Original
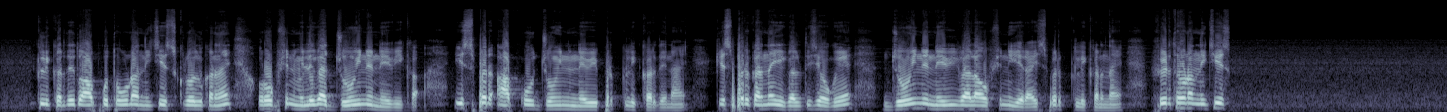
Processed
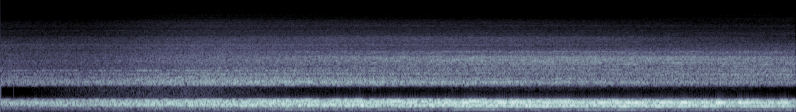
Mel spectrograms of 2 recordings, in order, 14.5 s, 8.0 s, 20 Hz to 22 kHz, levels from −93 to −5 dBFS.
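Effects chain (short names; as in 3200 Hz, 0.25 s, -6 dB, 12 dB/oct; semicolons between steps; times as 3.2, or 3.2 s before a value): reverse delay 0.633 s, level -12 dB; RIAA curve recording; treble ducked by the level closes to 580 Hz, closed at -20.5 dBFS; bell 320 Hz +10 dB 3 oct; time stretch by phase-locked vocoder 0.55×; hard clip -12.5 dBFS, distortion -20 dB; Paulstretch 8.5×, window 1.00 s, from 2.68; brick-wall FIR band-stop 440–1000 Hz; speakerphone echo 0.13 s, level -17 dB; bloom reverb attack 1.95 s, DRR -8.5 dB; gain -6 dB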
